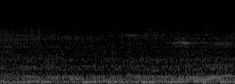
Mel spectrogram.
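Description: A Nissan sedan taxi driving along a street, its engine running steadily.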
